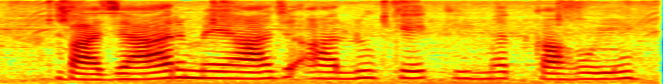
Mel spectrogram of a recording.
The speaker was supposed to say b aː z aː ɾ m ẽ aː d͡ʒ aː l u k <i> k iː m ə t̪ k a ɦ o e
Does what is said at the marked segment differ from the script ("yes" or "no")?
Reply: yes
